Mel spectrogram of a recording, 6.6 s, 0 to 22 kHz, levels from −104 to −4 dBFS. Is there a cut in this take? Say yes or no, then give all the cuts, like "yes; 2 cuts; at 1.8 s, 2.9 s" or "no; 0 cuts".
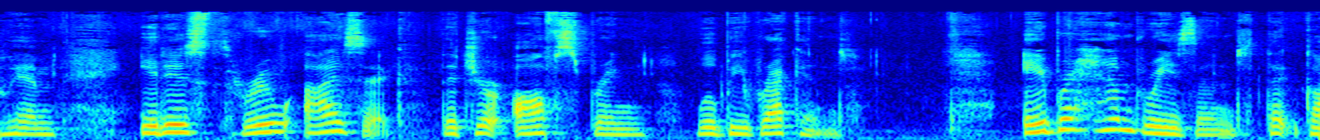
no; 0 cuts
